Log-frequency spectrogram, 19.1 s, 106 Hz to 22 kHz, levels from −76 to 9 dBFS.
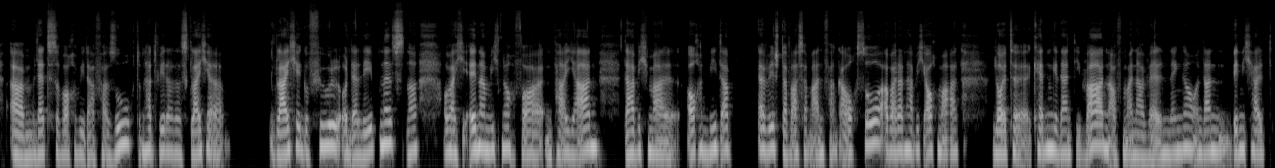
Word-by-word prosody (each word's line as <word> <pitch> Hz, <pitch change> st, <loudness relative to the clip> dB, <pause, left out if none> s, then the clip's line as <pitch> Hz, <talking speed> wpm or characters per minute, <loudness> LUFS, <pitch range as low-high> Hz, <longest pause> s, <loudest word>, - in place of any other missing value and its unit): ähm, 150 Hz, -2 st, +2 dB
letzte 165 Hz, +1 st, -2 dB
Woche 170 Hz, -, -2 dB
wieder 160 Hz, -1 st, -4 dB
versucht 185 Hz, +11 st, -1 dB
und 180 Hz, 0 st, -1 dB
hatte 180 Hz, -1 st, -2 dB
wieder 180 Hz, -1 st, -1 dB
das 170 Hz, -2 st, -4 dB
gleiche 185 Hz, +4 st, 0 dB, 0.7 s
gleiche 170 Hz, +5 st, +4 dB
Gefühl 210 Hz, +4 st, +2 dB
und 175 Hz, -2 st, -1 dB
Erlebnis, 190 Hz, +10 st, +1 dB
ne, 180 Hz, +3 st, -1 dB, 0.4 s
aber 175 Hz, 0 st, +2 dB
ich 165 Hz, -5 st, -4 dB
erinnere 190 Hz, +2 st, +6 dB
mich 190 Hz, +1 st, -2 dB
noch, 195 Hz, -5 st, -1 dB
vor 170 Hz, -, 0 dB
'n -, -, -4 dB
paar 170 Hz, 0 st, 0 dB
Jahren, 190 Hz, +4 st, +3 dB, 0.3 s
da 160 Hz, -, +2 dB
habe 175 Hz, +1 st, +1 dB
ich -, -, -7 dB
mal 80 Hz, -, 0 dB
auch 170 Hz, +2 st, +2 dB
'n 180 Hz, -2 st, -1 dB
Meet-Up 190 Hz, 0 st, 0 dB, 0.4 s
erwischt, 195 Hz, +1 st, +1 dB
da 165 Hz, -1 st, 0 dB
war‘s 170 Hz, +1 st, -1 dB
am 170 Hz, -, -4 dB
Anfang 180 Hz, +3 st, -3 dB
auch 175 Hz, -, 0 dB
so, 230 Hz, +2 st, +2 dB
aber 185 Hz, -, +2 dB
dann 185 Hz, 0 st, +1 dB
habe 185 Hz, 0 st, -2 dB
ich 180 Hz, -, -2 dB
auch 185 Hz, +1 st, +1 dB
mal 85 Hz, -, -1 dB, 0.5 s
Leute -, -, +1 dB
kennengelernt, 180 Hz, -2 st, +1 dB
die 155 Hz, -, -7 dB
waren 110 Hz, -, +5 dB
auf 145 Hz, -, -4 dB
meiner 155 Hz, -2 st, -2 dB
Wellenlänge 170 Hz, +6 st, -1 dB
und 175 Hz, -, -2 dB
dann 180 Hz, +5 st, -1 dB
bin 185 Hz, -1 st, +1 dB
ich 185 Hz, +1 st, -3 dB
halt 85 Hz, -, -1 dB
180 Hz, 175 wpm, -24 LUFS, 165-190 Hz, 0.7 s, erinnere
